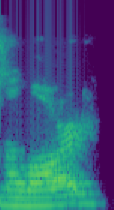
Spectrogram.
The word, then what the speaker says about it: Millard: Jaymi, your bass player's last name is pronounced Millard.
